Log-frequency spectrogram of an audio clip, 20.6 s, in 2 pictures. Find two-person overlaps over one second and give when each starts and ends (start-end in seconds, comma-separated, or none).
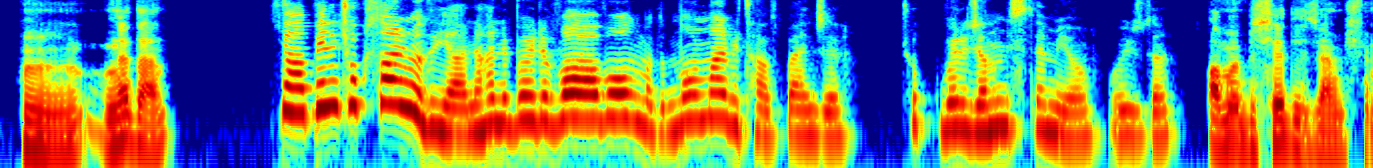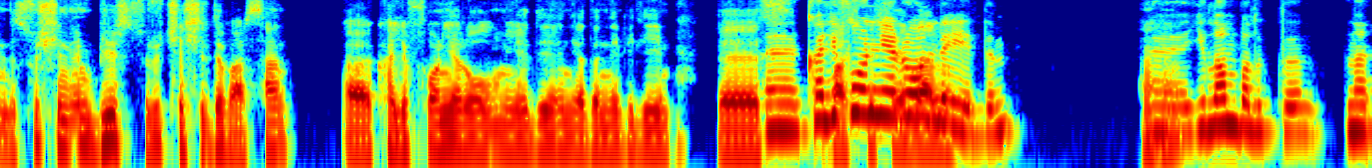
16.0-17.4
